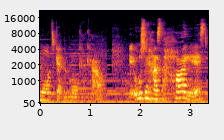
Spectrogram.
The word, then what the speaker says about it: cacao: organic raw cacao and no it's not cocoa and it is pronounced cacao just in case that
